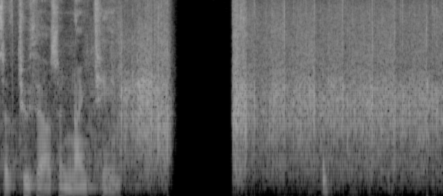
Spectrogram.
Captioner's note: applause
